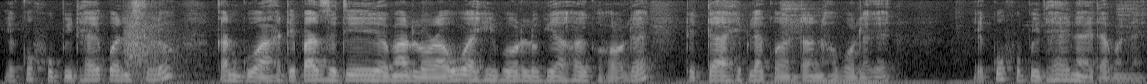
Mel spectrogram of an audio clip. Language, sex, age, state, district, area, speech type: Assamese, female, 45-60, Assam, Sivasagar, urban, spontaneous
